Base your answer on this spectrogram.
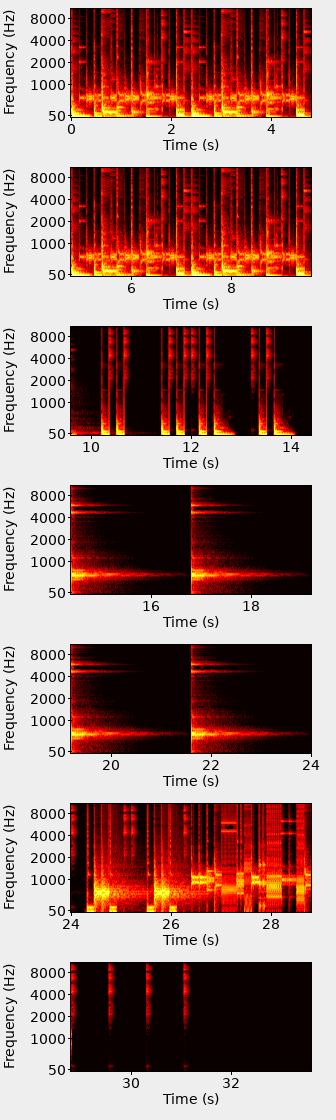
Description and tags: This is just what i think elavator music is. I have only heard elavator music in films, so if you have any advice, please leave it in the comments or send me a message.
